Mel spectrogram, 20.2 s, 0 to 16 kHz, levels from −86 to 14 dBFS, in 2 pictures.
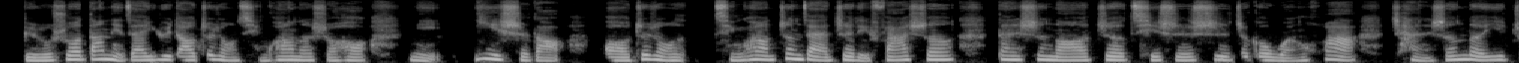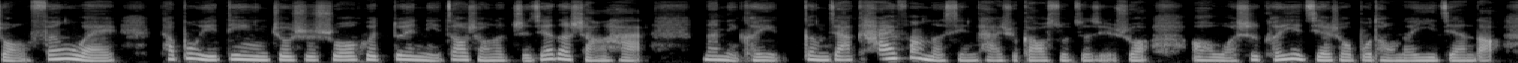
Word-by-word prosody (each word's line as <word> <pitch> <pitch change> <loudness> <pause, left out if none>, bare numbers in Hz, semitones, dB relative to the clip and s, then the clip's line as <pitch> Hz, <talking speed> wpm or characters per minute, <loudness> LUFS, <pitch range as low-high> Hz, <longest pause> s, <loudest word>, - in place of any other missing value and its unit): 比 180 - 0
如 175 +1 +2
说， 230 +4 +3
当 240 +1 +3
你 215 - +3
在 200 +1 +2
遇 215 +1 +2
到 200 -1 +1
这 235 +3 -2
种 185 -4 0
情 165 -1 -4
况 205 +3 +1
的 190 0 +1
时 175 -3 -5
候， 180 0 -1 0.3
你 180 -5 -3 0.2
意 255 0 +4
识 195 -4 +2
到， 170 -1 -1 0.3
哦， 175 -1 +1
这 245 +6 +2
种 180 -6 +1 0.2
情 185 - +2
况 220 +1 +3
正 255 +1 +4
在 205 -6 +3
这 205 +2 +1
里 160 -4 -2
发 200 +5 -1
生。 220 0 +2 0.3
但 220 -2 +2
是 220 0 +1
呢， 190 -1 +2
这 205 -2 +2
其 195 0 +2
实 190 -1 0
是 205 0 0
这 200 0 -6
个 195 -1 -1
文 165 +1 -3
化 215 -3 0 0.2
产 175 -6 -4
生 215 +7 +3
的 200 -4 +3
一 210 +1 0
种 175 -5 -3
氛 255 +2 +3
围， 170 -5 +2 0.3
它 245 - -1
不 280 +1 +2
一 205 -2 +5
定 220 -4 +3
就 205 -1 +1
是 200 0 -2
说 205 0 +1
会 220 -1 +1
对 225 +1 0
你 180 -6 0
造 210 +1 +1
成 185 -4 -2
了 175 - -1
直 160 -2 -4
接 250 +6 +2
的 250 -3 +4
伤 175 -3 -1
害。 170 -3 -3 0.4
那 225 -3 +1
你 190 -6 0
可 185 - -4
以 175 -2 -4
更 210 -3 +2
加 210 0 0
开 270 +6 +2
放 290 -5 +2
的 175 - +1
心 170 0 -3
态 175 -1 -4
去 - - -6
告 175 -1 -1
诉 175 +1 -3
自 175 0 -6
己 - - -7
说： 175 -1 -3 0.3
“哦， 190 -2 -1
我 165 -2 -3
是 210 - -1
可 210 - -2
以 250 0 +4
接 195 -5 +2
受 180 -1 -2
不 180 +1 -2
同 170 -2 -3
的 165 0 -1
意 170 0 0
见 170 0 -2
的， - - -1
200 Hz, 285 characters per minute, -23 LUFS, 175-220 Hz, 0.4 s, 一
